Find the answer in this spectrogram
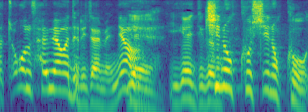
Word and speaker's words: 치누크: 이게 지금 시누크. 이제 치누크라고 한국에서는 발음을 하고 있고요. 미국에서는 이제 시누크라고 발음을 하는데요.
